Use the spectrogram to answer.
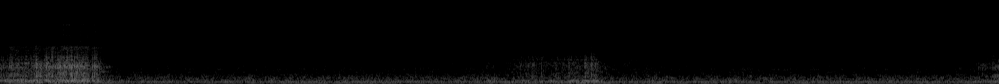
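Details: Sleeping Boston Terrier puppies snoring loudly, like a chainsaw: loud, low, rattling snores on inspiration, about 12 a minute, over steady room noise.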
